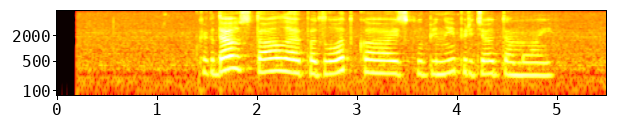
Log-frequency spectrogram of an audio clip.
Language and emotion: Russian, neutral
